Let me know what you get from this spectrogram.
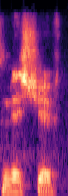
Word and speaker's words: MSCHF: I think it's pronounced Mischief, but whatever.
